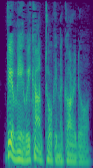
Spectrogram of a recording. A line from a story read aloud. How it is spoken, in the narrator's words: said Lievin, looking crossly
